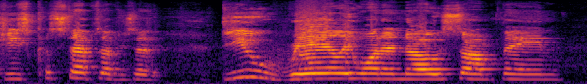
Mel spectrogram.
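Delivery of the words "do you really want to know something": loud, super annoying voice, as annoying as possible. Retelling a wrestler's promo line: imitating an annoying voice. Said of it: "In the most annoying ass voice possible".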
